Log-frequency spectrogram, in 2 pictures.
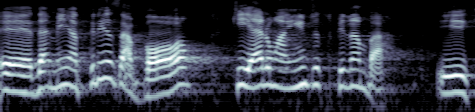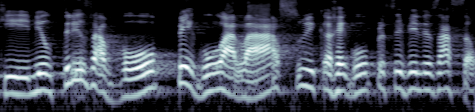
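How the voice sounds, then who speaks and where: Over noticeable background noise, a woman with medium pitch speaks at a very slow pace with lively intonation. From Brazil, Minas Gerais (Montes Claros). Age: 80s+. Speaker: painter. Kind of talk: interview.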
